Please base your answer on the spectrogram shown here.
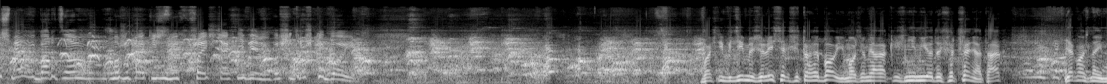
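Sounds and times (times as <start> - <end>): dogs barking: 0.0 - 11.0.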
